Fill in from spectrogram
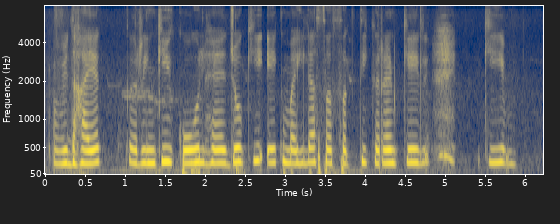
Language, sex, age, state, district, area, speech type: Urdu, female, 18-30, Uttar Pradesh, Mirzapur, rural, spontaneous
